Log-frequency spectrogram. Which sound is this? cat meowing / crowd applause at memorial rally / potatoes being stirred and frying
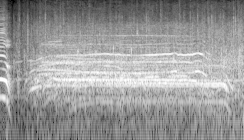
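crowd applause at memorial rally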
